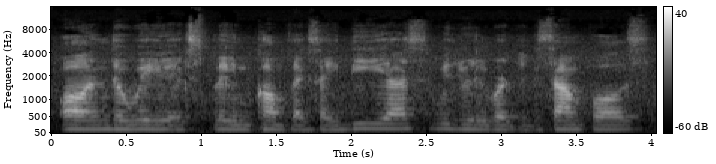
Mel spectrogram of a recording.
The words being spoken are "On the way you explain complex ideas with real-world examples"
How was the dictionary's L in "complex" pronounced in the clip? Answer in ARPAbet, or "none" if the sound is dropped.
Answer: L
